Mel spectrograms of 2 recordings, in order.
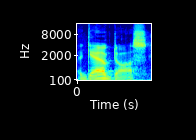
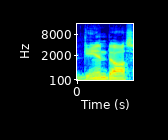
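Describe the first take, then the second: First: A v sound comes before the d. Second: An n sound comes before the d. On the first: The name is read the English way. "in our way" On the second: The name is read the Greek way. "in Greek, their letter that looks like our letter V, it makes the N sound"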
